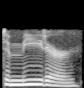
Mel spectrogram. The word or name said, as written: Demeter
